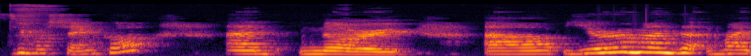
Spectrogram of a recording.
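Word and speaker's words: Tymoshenko: no no I mean yes of course you pronounce it correctly it's timoshenko and no uh you my dad was not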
